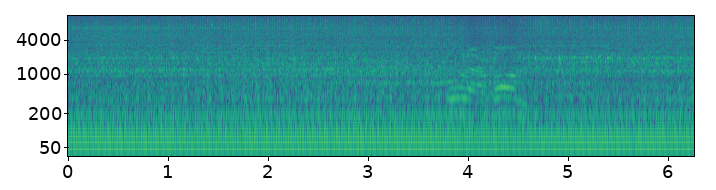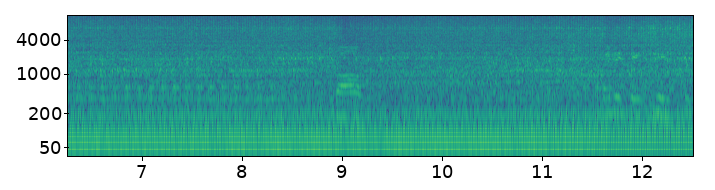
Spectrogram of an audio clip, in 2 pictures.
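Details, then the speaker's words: Rebuilt VW T4 Syncro after a 2-year overhaul, warm at 54°C as the cooling fan starts: smooth, even idle with steady low hum and constant fan rush, no knocks or misses; healthy. "Et euh, on fait tourner le ventilateur. et, euh, notre thermomètre fait donc 54°C degrés, le ventilateur commence à fonctionner."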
